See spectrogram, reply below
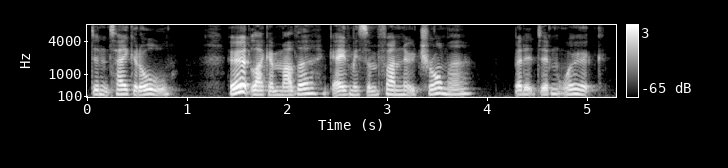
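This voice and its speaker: Lady doing a tired gentle middle-aged hero guy, voice dropped low, earnest and reassuring, audiobook style. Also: fairly even intonation, moderate pace, gravelly. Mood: wry. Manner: earnest, reassuring, plain-spoken. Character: weary, gentle middle-aged male archer, protective father figure.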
